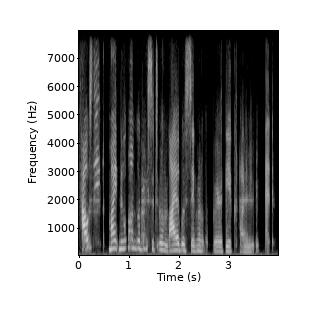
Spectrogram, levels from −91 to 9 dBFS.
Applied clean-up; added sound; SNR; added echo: neural diffusion model UNIVERSE++.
